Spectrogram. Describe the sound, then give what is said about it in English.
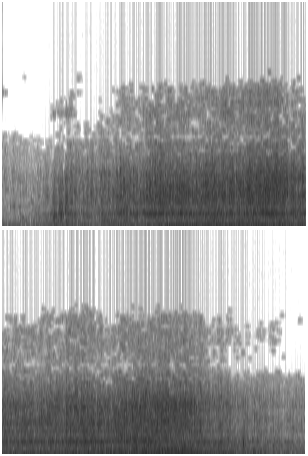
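A taxi's engine idles steadily outside a house with a low, constant hum and a faint tonal drone, holding at an even level for several seconds with no voices. “It's slowing up outside the house. It's him, all right. He's getting out of the taxi.”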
